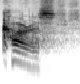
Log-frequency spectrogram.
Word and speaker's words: charis: Yeah, well, it's an X. It's K. Yeah, K in the Greek. Charis. We would put a CH with a hard C.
